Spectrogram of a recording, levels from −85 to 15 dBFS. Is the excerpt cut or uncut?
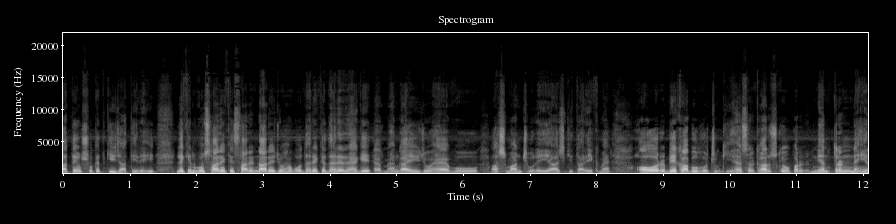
cut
